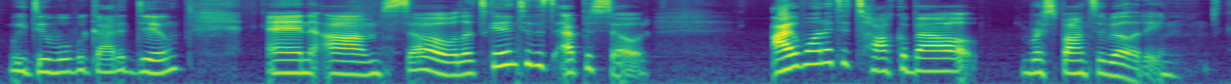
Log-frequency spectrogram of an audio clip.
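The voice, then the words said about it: Lower, slightly tired voice. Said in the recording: “I might be a little bit on the lower side of my voice just because I do have a blister in my mouth right now that's kind of making it hard to talk ... I'm just a little bit tired”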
